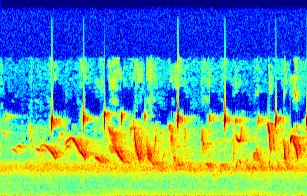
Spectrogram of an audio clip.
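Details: Saffron finch singing in the countryside: a busy run of high, thin chirps and quick down-slurred notes, with sharp ticks about every half second over a low rumble.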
